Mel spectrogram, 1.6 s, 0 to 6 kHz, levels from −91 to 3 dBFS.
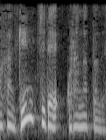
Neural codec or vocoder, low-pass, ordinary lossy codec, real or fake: none; 5.4 kHz; none; real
